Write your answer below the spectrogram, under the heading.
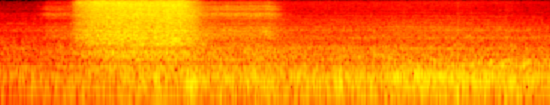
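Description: A loud burst of compressed air hissing from the pneumatic system of an ÖBB double-deck regional train standing at the platform. It starts about a second in, runs for about a second and a half, tails off more quietly for another second, and is followed by a lower, steady hum.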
